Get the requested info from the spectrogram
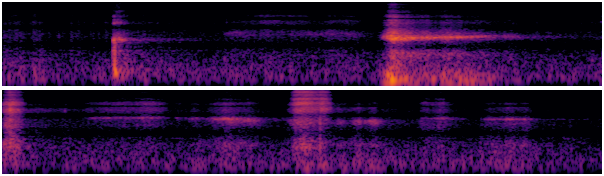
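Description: A few short sniffs and breaths over quiet room tone, the longest about four seconds in.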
